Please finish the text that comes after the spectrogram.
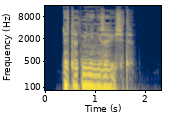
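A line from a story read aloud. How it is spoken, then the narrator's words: Sad. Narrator (Russian): печально ответил обер-лейтенант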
